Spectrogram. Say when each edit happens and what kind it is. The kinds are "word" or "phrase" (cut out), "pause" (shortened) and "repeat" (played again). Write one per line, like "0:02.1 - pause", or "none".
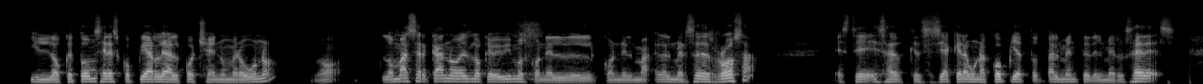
0:00.9 - phrase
